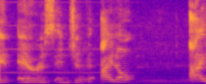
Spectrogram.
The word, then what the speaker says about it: Aerith: The funny part is that neither pronunciation is technically wrong in a sense. It's just a translation issue, because according to my research, they pronounce it Aerith in Japanese, but when you translate it to English, it's supposed to be Aerith, because they're trying to say, a take on the word Earth, sort of, but they say it Aerith in Japan.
